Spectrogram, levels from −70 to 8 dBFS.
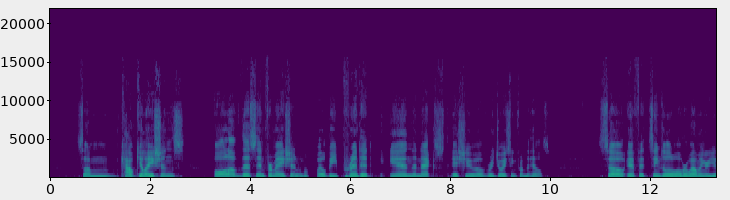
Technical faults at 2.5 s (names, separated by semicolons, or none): none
